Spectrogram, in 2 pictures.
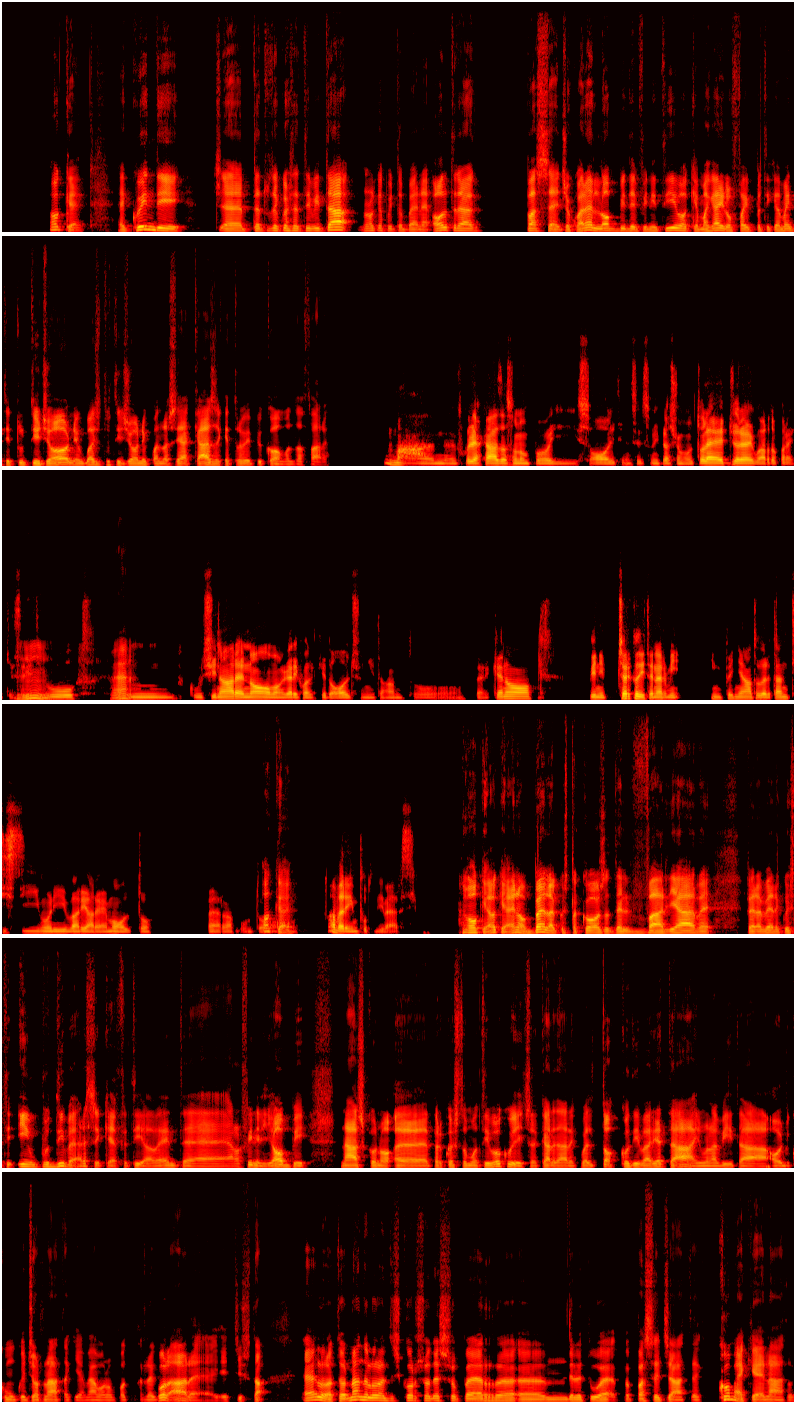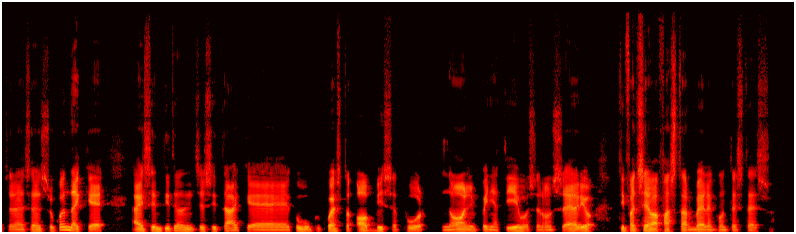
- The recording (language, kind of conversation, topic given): Italian, podcast, Com'è nata la tua passione per questo hobby?
- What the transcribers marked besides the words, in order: "cioè" said as "ceh"; "quasi" said as "guasi"; tapping; in English: "input"; in English: "input"; "Cioè" said as "ceh"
